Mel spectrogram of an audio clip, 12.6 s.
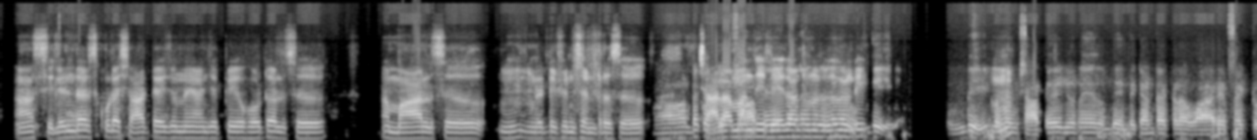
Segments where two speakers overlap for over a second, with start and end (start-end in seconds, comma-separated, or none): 7.0-8.6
